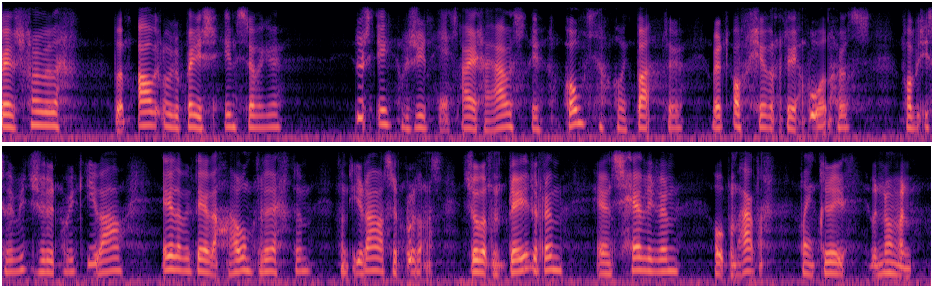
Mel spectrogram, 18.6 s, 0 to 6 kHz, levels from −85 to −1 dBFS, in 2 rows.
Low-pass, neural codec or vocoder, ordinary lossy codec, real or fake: 5.4 kHz; autoencoder, 22.05 kHz, a latent of 192 numbers a frame, VITS, trained on many speakers; none; fake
